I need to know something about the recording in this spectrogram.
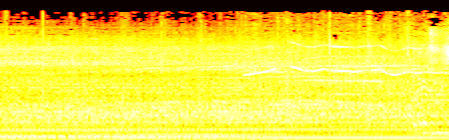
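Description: Live rock band letting a final chord ring out, a loud low drone of guitar and bass held steady through the PA. About two and a half seconds in, a high wavering whistle comes in over it.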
